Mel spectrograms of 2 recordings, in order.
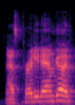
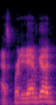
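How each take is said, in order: First: "good" stretched, higher and louder, slower; drawn-out emphatic repeat. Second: Said in the usual way. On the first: Real, not acted. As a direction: savour every word, louder and higher. Repeats, savouring it.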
